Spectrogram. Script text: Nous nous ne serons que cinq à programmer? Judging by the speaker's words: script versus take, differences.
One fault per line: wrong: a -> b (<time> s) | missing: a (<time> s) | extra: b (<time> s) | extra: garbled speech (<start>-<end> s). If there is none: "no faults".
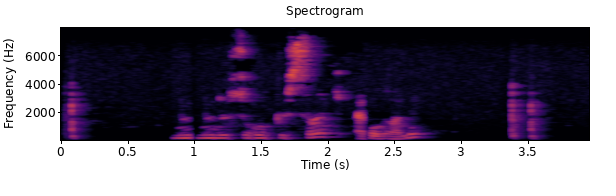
no faults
